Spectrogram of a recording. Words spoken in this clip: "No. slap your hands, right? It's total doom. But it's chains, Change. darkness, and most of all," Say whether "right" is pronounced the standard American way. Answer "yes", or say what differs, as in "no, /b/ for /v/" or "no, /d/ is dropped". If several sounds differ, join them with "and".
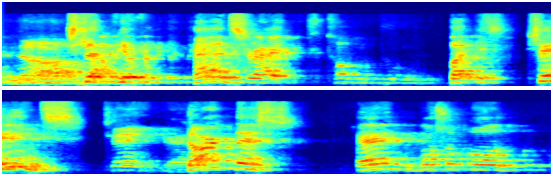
no, /t/ is dropped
